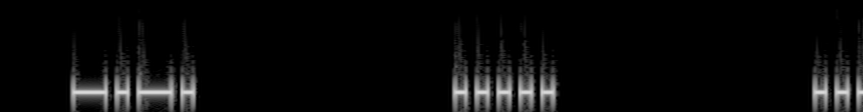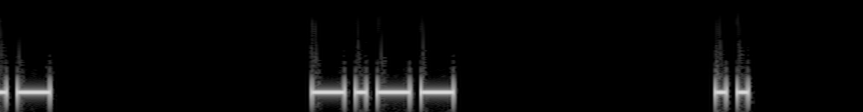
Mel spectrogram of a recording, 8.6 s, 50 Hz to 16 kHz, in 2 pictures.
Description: Morse code, heard as a keyed tone, about 21 wpm, spaced as for 6 wpm, 700 Hz. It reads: C5VYI
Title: USA Call Signs - 6 Characters - 8x Character Spacing - 22wpm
